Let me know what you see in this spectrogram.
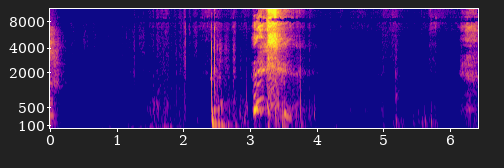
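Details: Hay-fever sneezing during a bad month, after cutting the grass, from a compilation of two sneeze attacks: a sharp in-breath, then a forceful sneeze with quiet rustling around it.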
